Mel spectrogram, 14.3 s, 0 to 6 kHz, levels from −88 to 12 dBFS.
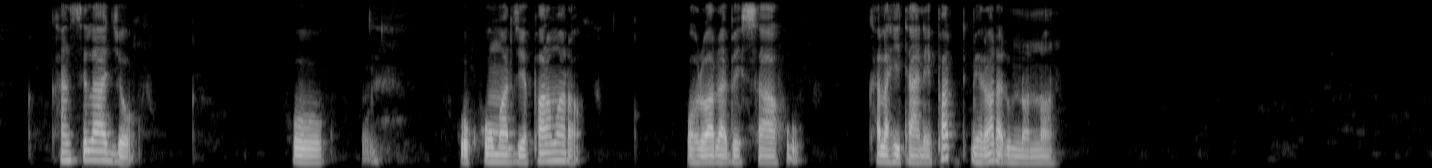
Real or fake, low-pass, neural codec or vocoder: real; 5.4 kHz; none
